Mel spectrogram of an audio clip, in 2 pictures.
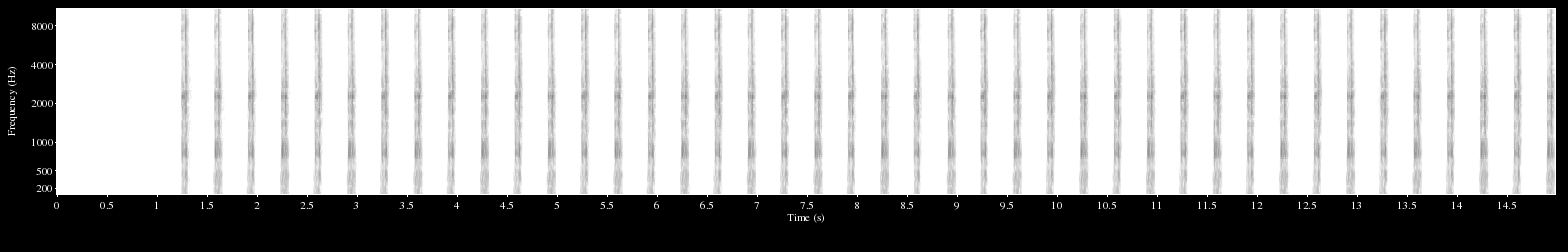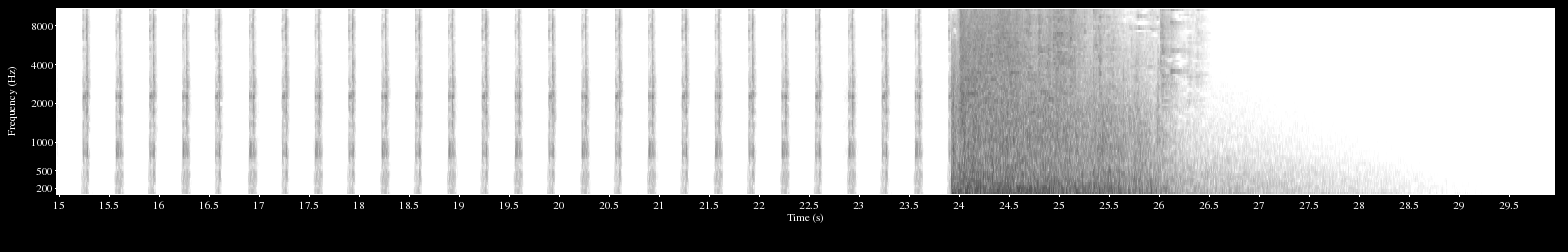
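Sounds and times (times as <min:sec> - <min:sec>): clock ticking: 0:01.2 - 0:25.7
bomb explosion: 0:24.0 - 0:27.7.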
